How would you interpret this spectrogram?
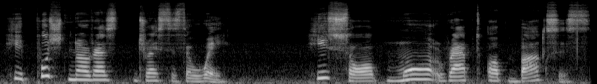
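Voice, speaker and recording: A woman hosting storytime, narrating a children's picture book with expressive, deliberate phrasing for young listeners. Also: on the low side. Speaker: storytime host and reader.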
